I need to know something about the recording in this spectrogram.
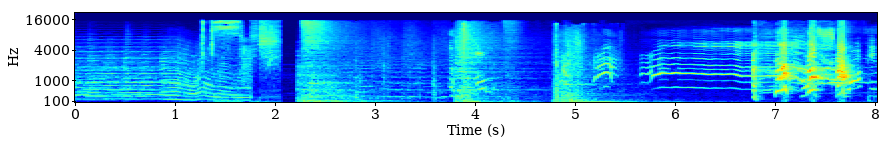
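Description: Orchestral film music ends about two seconds in. Movie fight sound effects follow, a few sharp thumps and whacks of staff blows. After that comes a raised voice and, near the end, loud laughter.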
